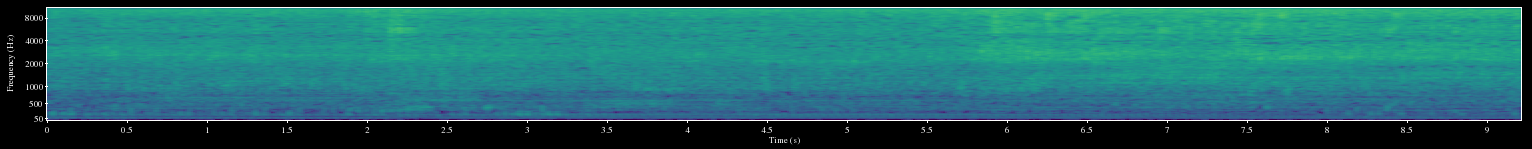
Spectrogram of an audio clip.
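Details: 36" Bunton walk-behind mower, single-cylinder, after carburetor cleaning and throttle fix: steady, even running, no misses or surging, holds speed; normal running.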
